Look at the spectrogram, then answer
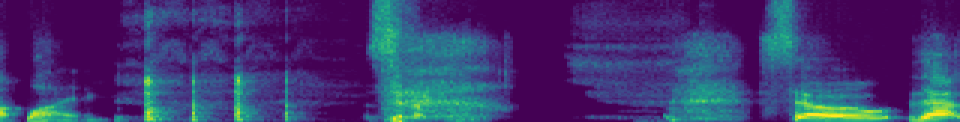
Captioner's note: laughing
